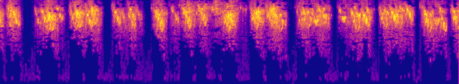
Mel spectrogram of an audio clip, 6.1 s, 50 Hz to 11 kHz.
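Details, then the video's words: Young sparrow chirps played as a bird-trapping lure: a steady series of rough, buzzy high chirps, around eleven bursts in six seconds, some running together, in an otherwise silent background. "Tiếng sẻ Non 2024"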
